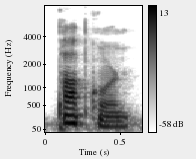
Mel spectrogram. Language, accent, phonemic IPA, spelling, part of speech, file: English, US, /ˈpɑp.kɔɹn/, popcorn, noun / verb, En-us-popcorn.ogg
- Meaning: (noun) A snack food made from corn or maize kernels popped by dry heating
